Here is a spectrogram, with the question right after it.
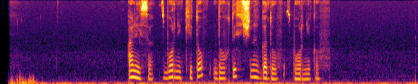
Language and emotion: Russian, neutral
